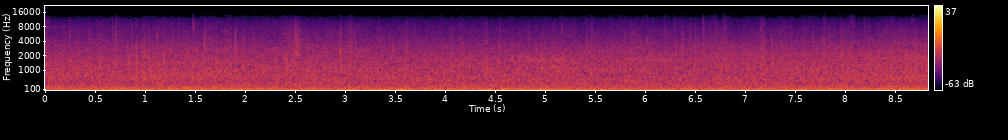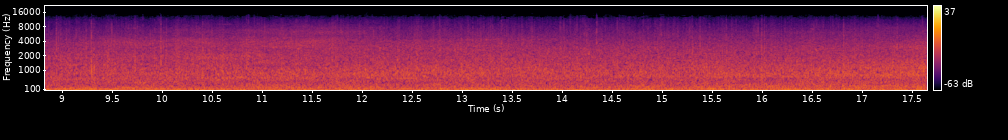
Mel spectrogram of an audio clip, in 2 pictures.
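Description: Steady rain on a city street with the hiss of traffic and tyres on wet road and a low traffic rumble. The tyre hiss grows louder in the second half as vehicles approach.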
